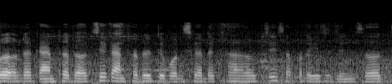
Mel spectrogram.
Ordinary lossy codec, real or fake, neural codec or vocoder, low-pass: none; fake; vocoder, 22.05 kHz, 80 mel bands, Vocos; 7.2 kHz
